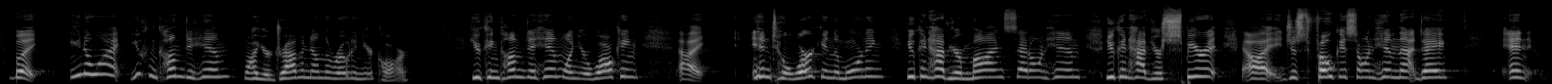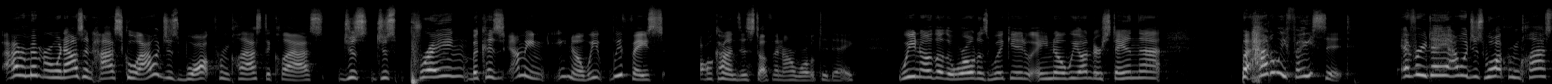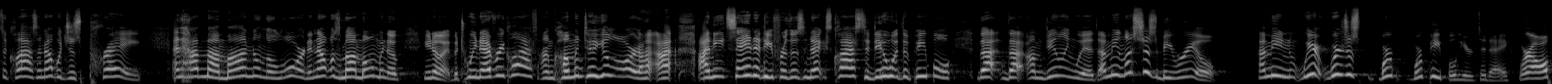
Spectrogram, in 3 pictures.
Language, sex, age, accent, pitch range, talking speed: English, female, 20-39, American, 285-360 Hz, 235 wpm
